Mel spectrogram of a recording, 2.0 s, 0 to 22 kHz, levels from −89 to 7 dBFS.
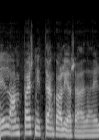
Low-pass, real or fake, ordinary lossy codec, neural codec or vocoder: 19.8 kHz; fake; none; vocoder, 44.1 kHz, 128 mel bands, Pupu-Vocoder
